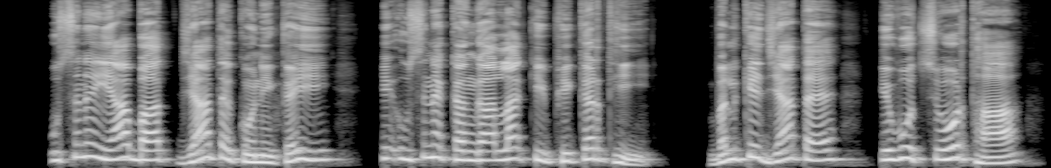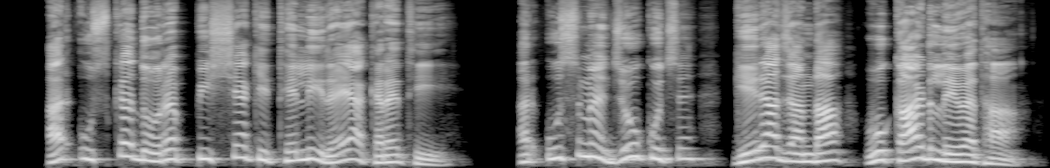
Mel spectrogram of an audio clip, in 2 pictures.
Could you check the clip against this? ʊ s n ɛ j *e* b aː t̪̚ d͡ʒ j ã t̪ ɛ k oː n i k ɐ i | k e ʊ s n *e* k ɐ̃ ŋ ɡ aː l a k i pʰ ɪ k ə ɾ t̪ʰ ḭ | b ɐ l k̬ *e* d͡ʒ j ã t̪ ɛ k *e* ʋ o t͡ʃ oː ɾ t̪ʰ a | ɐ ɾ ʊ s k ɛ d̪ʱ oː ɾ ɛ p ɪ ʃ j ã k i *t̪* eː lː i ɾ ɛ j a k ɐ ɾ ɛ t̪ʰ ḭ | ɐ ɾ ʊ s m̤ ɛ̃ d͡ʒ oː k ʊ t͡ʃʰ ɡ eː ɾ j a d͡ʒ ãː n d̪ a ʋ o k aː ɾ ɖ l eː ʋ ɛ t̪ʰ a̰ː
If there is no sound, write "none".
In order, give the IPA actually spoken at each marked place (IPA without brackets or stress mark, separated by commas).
a, ɛ, e, e, t̪ʰ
